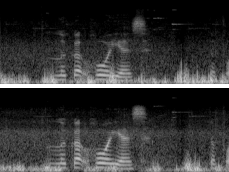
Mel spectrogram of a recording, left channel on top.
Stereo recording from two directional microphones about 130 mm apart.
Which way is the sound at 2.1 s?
10° left (ahead or behind).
